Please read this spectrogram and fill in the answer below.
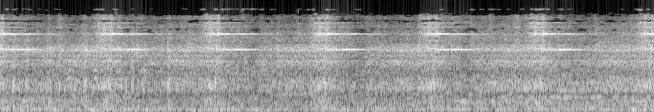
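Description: Bao Zhu Zhao Fu Red Festival slot machine's bonus-payout sounds: a bright ringing strike about once a second as each prize is collected and the win meter counts up, over a steady casino background din.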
